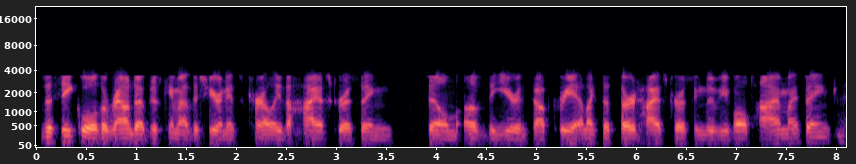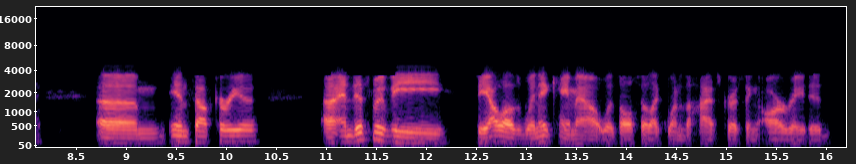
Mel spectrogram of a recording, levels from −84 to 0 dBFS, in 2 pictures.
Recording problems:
phone-call audio; poor line; nothing above 3.5 kHz

